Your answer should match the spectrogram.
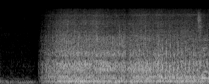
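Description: Helicopter hovering low, its rotor and engine making a steady loud noise with a low hum that cuts in about half a second in.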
